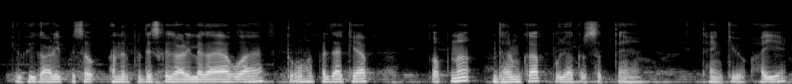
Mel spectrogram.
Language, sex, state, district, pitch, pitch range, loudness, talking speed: Hindi, male, Bihar, Begusarai, 120 Hz, 115-130 Hz, -14 LUFS, 195 wpm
